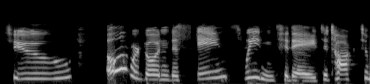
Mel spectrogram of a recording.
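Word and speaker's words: Skåne: So you are in, do you pronounce it Skane, Sweden?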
